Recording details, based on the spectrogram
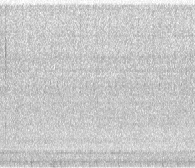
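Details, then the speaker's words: Renault Kwid with low pickup, idling with AC switched on: quiet slightly uneven idle with occasional stumble, engine vibrating more with AC; cylinder misfire traced to poorly sealing valve seat, causing poor pickup. "AC को करते हैं on, on किया और यहाँ पे पूरा engine vibration हो रहा है। यही प्रॉब्लम है और उसकी वजह से गाड़ी पिकअप नहीं ले रही है।"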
